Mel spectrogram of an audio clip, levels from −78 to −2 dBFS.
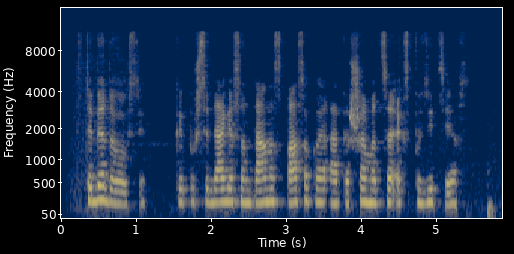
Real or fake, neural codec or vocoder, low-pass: real; none; 10.8 kHz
